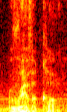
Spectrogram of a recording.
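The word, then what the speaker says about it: Revachol: call you pronounce is revon with a hard K unlike other people serious question time this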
